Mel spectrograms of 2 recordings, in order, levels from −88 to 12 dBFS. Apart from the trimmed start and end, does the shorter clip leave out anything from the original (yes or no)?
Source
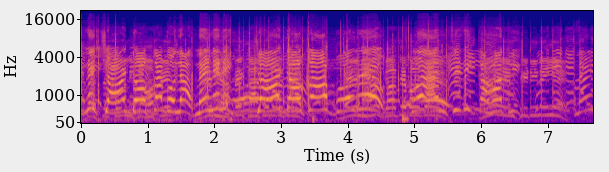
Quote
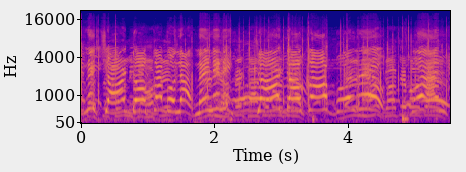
no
